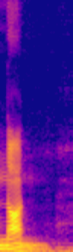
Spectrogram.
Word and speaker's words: known: Nah, kalau kata kerja kedua bacanya knew. Ketiga non.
